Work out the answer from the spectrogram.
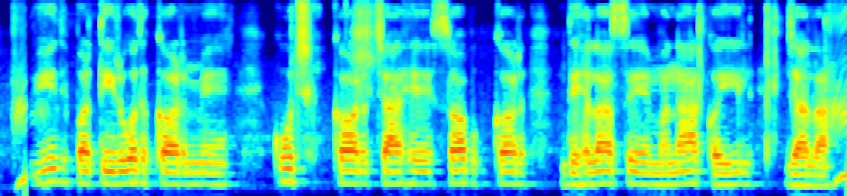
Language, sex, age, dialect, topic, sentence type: Bhojpuri, male, <18, Northern, banking, statement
